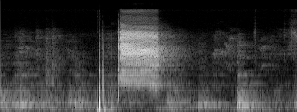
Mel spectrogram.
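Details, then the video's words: Pet parrot said to talk and say "mummy"; a sharp click, then one harsh, loud, noisy squawk lasting under half a second amid quiet background chatter. "Parrot Sound _ Parrot Ki Aavaj"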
